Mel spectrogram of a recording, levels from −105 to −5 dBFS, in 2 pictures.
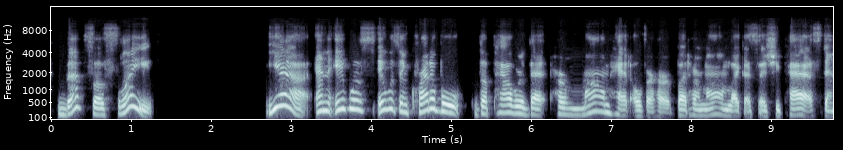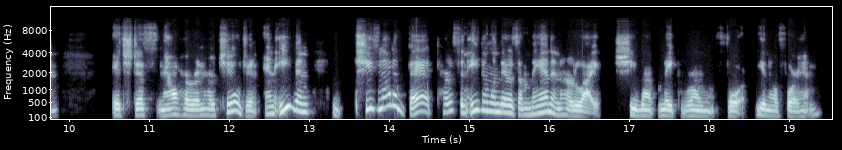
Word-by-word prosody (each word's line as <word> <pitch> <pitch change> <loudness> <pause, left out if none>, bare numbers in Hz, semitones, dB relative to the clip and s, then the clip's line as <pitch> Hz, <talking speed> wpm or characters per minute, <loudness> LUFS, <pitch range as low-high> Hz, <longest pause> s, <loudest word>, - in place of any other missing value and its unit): that's 330 - -1
a 160 -2 +3
slave. 300 - 0 1.4
Yeah. 370 0 +4
And 245 +1 +2
it 295 +4 +3
was 280 -2 0
it 245 - +5
was 295 -5 -2
incredible, 235 - +2
the 180 -2 -1
power 205 -2 0
that 155 -1 +1
her 170 -2 0
mom 200 +9 -3
had 160 -6 -1
over 130 -2 -1
her, 110 -3 -3
but 145 -2 +2
her 150 -2 -2
mom, 150 +1 -3
like 130 - 0
I - - -1
said, 130 - -4
she - - 0
passed 160 0 +1
and 255 +2 -3 0.7
it's 150 -1 +1
just 155 0 -1
now 150 +4 +1
her 150 -2 +1
and 145 +1 0
her 145 -1 -2
children. 195 - 0
And 180 +1 -1
even 265 - +4
m 220 - -5 0.6
she's 300 0 +4
not 350 +7 0
a 345 -9 0
bad 225 -1 +3
person. 220 0 -3
Even 260 +2 +1
when 235 -1 +1
there's 205 -5 +2
a 155 - 0
man 190 +8 0
in 165 - -2
her 140 -4 0
life, 130 - +2 0.2
she - - +2
won't 140 -1 -1
make 140 -2 +1
room 130 -2 -3
for, 125 - +1
you 150 - +1
know, 130 -3 -3
for 125 -2 +1
him. 130 +8 -9
180 Hz, 180 wpm, -23 LUFS, 150-245 Hz, 1.4 s, it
